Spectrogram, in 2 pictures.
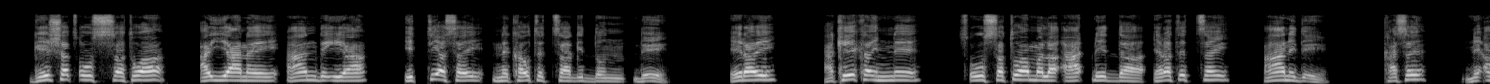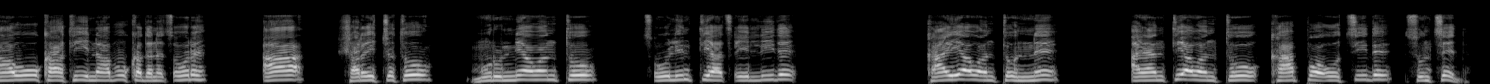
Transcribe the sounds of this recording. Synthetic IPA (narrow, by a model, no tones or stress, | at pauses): ɡe̞ːʃːɐt͡sʼo̞ːsɐt̪ʊwaː | ɐjːaːnɐjaːnd̪ɛʔɪjaː | ɪt̪ːɪɐsɐjnɛkɐwʊt̪ɛt͡sːaːɡɪd̪ːɔnd̪ɛʔḛː | ʔɛɾɐj | ʔɐke̞ːkɐjnːɛ | t͡sʼo̞ːsːɐt̪ʊwaːmɐlɐʔaːɗːe̞ːd̪ːaːɛɾɐt̪ɛt͡sːɐj | ʔaːnɪd̪ɛʔḛː | kɐsɛ | nɛʔaːwuːkaːt̪iːnaːbuːkːɐd̪ɐnɐt͡sʼo̞ːɾɛ | aː | ʃɐɾeːt͡ʃːɔt̪o̞ː | mʊɾʊnːɪjaːwɐnt̪ːoː | t͡sʼoːlɪnt̪ːɪjaːt͡sʼe̞ːlːiːd̪ɛ | kaːjɪjaːwɐnt̪ːoːnːɛ | ɐjɐnt̪ːɪjaːwɐnt̪ːoːkʰaːpːʊwaːo̞ːt͡sːiːd̪ɛsʊnt͡sːe̞ːd̪ːɐ̥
